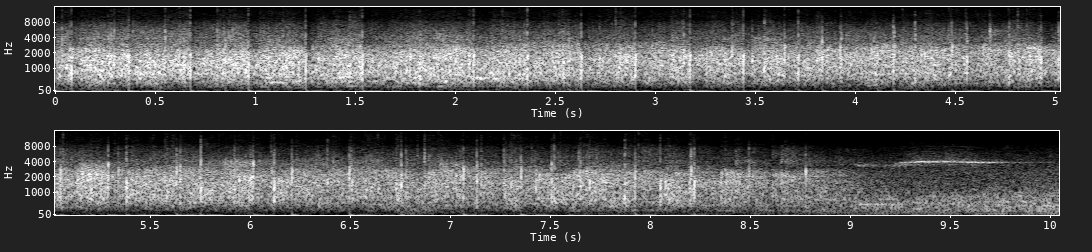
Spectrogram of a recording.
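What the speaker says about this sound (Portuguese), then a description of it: "uma salva de palmas para os nossos palestrantes" An audience gives a round of applause to speakers at a sustainability event, steady clapping for most of the stretch before thinning and fading near the end, with a faint tone at the close.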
